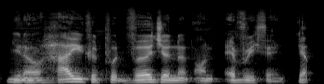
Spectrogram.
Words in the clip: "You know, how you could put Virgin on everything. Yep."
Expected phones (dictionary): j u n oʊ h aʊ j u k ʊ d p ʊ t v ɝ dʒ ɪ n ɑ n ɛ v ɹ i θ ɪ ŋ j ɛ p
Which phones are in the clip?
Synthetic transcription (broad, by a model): j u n oʊ h aʊ j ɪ k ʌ d p ʊ t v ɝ dʒ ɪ n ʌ n ɛ v ɹ i θ ɪ ŋ j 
